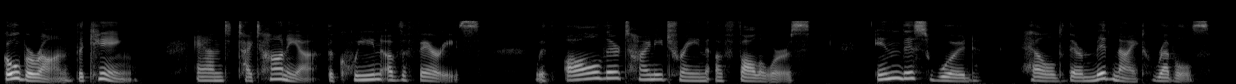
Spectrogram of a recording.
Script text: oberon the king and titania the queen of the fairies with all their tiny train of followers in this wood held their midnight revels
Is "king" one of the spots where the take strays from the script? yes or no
no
